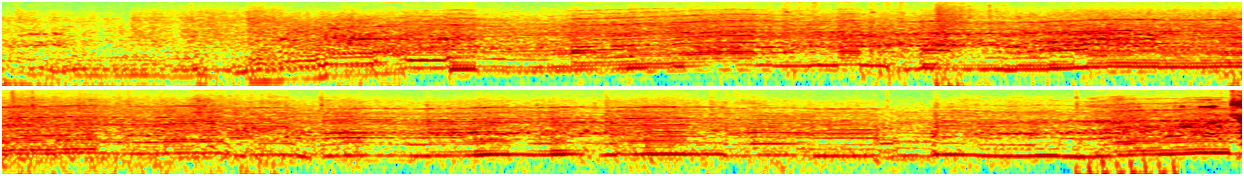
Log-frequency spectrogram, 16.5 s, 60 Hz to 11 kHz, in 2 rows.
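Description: A Peugeot race car in Forza Motorsport 7 accelerates hard, its engine note climbing and falling through gear changes with occasional tire squeal, loud and close throughout.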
